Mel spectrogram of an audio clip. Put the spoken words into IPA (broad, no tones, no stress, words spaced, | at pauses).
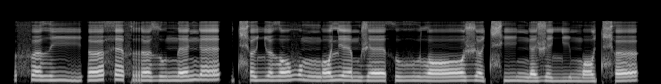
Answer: fœði | œhɛfrœzu nɛŋɛ | t͡ɕʰœʎœðɔvɔm ŋɔlʲɛːmʒɛːθu ɣulɔː ʒœt͡ɕʰi ŋɛʒɛ ʎimɔt͡ɕʰœ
